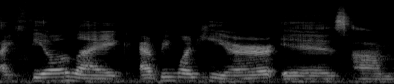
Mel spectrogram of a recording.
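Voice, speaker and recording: A woman talks over noticeable background noise. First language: Spanish. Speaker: teacher. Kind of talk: interview. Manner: hesitant, with frequent ums.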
